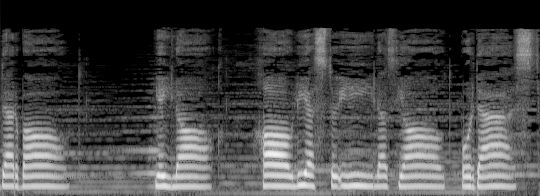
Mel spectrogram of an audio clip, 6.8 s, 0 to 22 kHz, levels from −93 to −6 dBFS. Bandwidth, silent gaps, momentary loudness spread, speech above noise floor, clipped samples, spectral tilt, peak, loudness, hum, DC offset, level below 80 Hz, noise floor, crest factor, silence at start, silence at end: 12.5 kHz; none; 12 LU; 24 dB; under 0.1%; -6 dB/octave; -4 dBFS; -20 LUFS; none; under 0.1%; -54 dBFS; -44 dBFS; 18 dB; 0 s; 0 s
